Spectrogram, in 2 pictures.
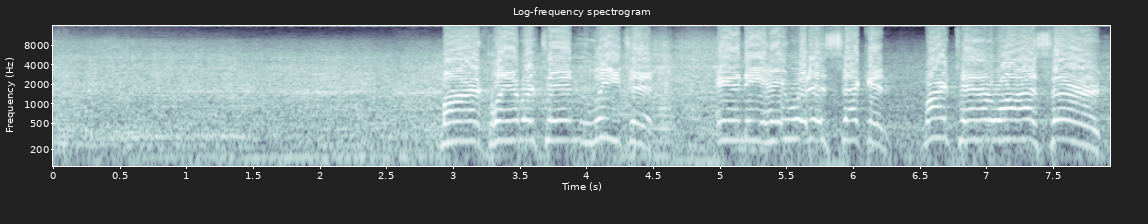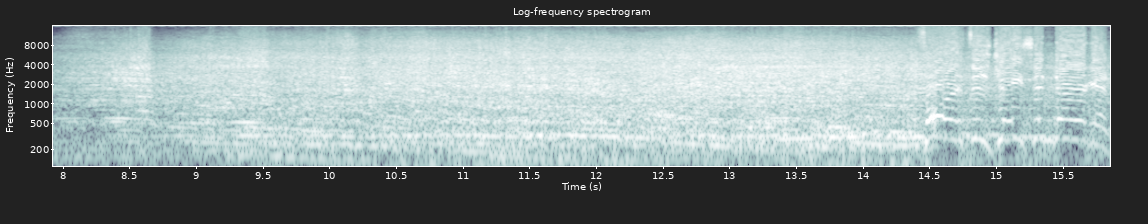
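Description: Racing car engines roar loudly as the cars speed past close by.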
